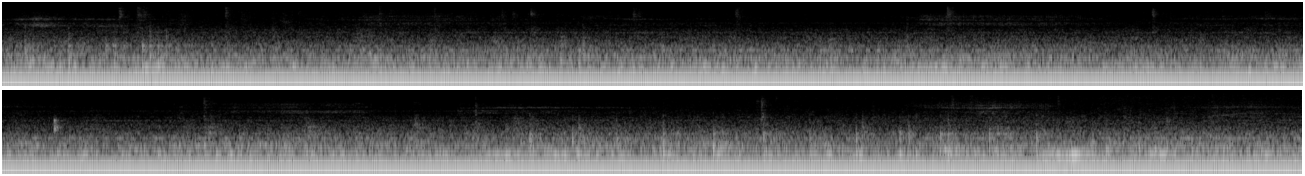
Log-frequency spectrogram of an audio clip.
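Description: Washing machines hum and rumble steadily.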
